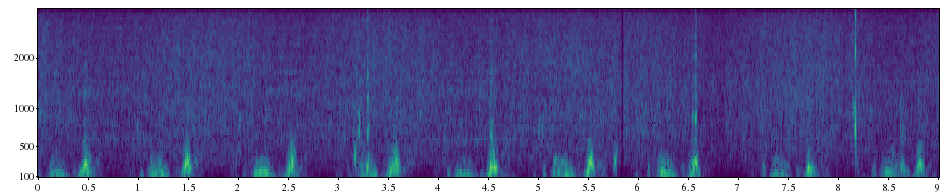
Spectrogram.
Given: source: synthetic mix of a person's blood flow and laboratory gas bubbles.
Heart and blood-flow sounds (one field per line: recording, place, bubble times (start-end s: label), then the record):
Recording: Doppler ultrasound of blood flow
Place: precordium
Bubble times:
3.14-3.35 s: bubbles
5.75-5.81 s: bubbles
8.13-8.21 s: bubbles
8.52-8.69 s: bubbles
From the record:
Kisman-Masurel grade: 122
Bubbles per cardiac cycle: 1 to 2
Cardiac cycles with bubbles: 10 to 50%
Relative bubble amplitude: moderate (0.250 to 0.450)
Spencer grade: 2 (many but less than half of the cardiac periods contain bubble signals, singularly or in groups)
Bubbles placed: only in the low amplitude regions of the cardiac cycle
